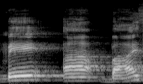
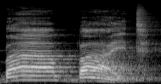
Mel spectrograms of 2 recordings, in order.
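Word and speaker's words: בַּבַּיִת: No se dice be a bait, sino se dice ba bait.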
